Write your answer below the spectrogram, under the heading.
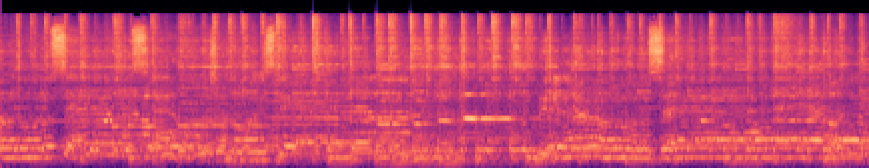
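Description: Live samba band playing instrumentally: a flute carries the melody over strummed cavaquinho, a surdo bass drum and steady percussion.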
